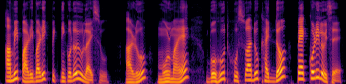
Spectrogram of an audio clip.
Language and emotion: Assamese, happy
